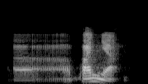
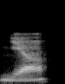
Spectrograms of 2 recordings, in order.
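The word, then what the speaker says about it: paññā: Pronounce P-A-N with diacritical mark tilde on top, so it's pronounced Nya, and again Panya, P-A-N with diacritical mark tilde on top, repeat A long A Panya.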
